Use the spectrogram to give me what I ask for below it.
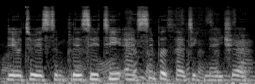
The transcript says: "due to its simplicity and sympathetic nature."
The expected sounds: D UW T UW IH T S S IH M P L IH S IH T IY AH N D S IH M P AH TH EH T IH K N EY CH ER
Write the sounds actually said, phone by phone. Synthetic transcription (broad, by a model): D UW T UW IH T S S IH M P L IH S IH T IY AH N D S IH M P AH TH EH T IH K N EY CH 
